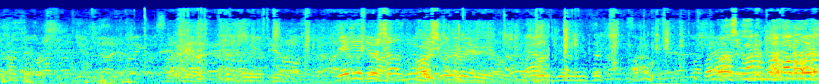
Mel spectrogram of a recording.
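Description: Men talk loudly in a bustling crowd outdoors.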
